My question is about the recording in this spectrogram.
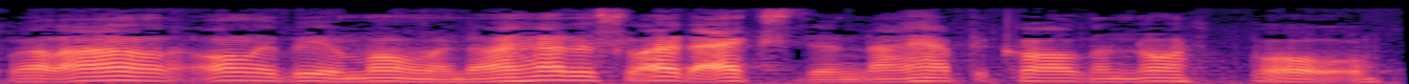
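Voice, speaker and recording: A man playing a jolly, gentle Santa Claus. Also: medium pitch, brisk, vocal fry, natural voice. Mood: polite. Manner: bumbling, mild and chuckling. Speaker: comedy guest star. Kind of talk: 1940s radio comedy acting. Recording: dull old radio broadcast with faint hiss.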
